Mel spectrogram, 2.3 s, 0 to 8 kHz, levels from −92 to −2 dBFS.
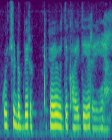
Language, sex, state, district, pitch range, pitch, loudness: Hindi, female, Haryana, Rohtak, 185-205 Hz, 200 Hz, -15 LUFS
